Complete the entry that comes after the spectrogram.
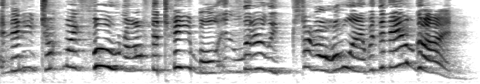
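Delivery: high, loud and upset; worked-up, aggrieved complaint; distraught outburst. Acted. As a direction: blurt out the outrage at high pitch. Upset student recounts broken phone.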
